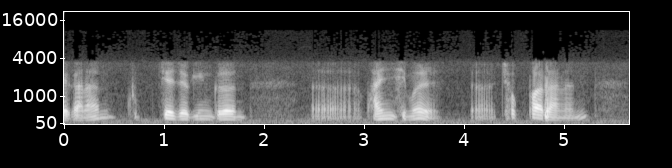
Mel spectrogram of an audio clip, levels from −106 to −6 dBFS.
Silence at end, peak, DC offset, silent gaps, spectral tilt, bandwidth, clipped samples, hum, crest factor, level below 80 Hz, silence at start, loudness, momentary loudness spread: 0.15 s; 0 dBFS; under 0.1%; none; -8.5 dB/octave; 4.5 kHz; under 0.1%; none; 22 dB; -52 dBFS; 0 s; -21 LUFS; 21 LU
